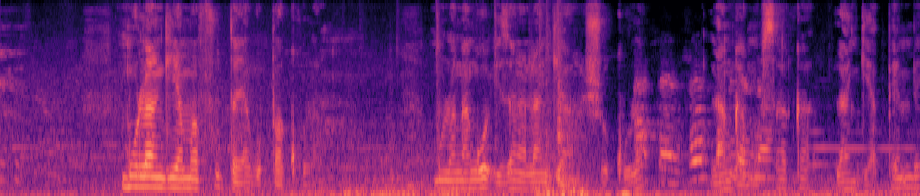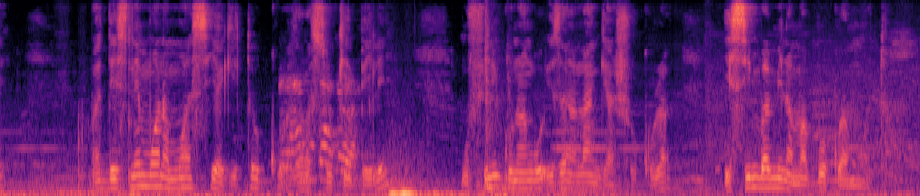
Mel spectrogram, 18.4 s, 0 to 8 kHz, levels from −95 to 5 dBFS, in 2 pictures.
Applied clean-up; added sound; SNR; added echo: none; Sliding door; 4 dB; none.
